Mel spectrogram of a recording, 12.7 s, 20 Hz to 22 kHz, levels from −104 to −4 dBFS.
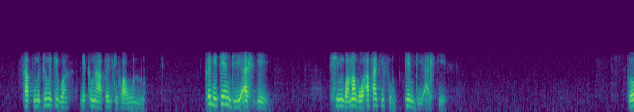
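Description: From start to finish the speech carries iLBC codec damage. The codec treats each short frame on its own, consistent with 20 ms frames at the 15.2 kbps mode, so the excitation is rebuilt without continuity and voicing turns plainly rough and synthetic. The band is telephone-narrow, roughly 300 Hz to 3.4 kHz, with nothing above 3.8 kHz, which strips sibilance and air and leaves a boxy, muffled tone.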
